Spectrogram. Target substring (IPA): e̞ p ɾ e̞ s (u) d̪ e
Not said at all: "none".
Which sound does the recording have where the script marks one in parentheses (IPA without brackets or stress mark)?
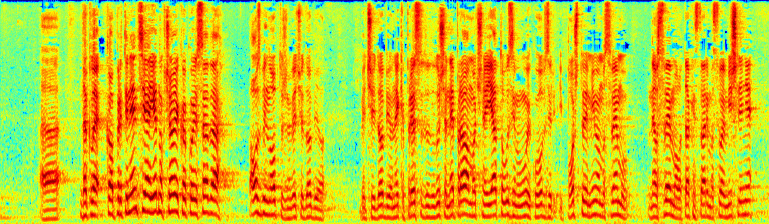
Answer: u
